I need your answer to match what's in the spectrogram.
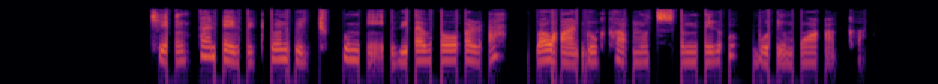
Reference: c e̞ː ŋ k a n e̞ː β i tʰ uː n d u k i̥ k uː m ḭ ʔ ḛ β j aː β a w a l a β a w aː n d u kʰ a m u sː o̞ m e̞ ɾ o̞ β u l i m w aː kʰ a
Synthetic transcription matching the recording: c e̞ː ŋ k a n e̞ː β i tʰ uː n d u c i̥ k u m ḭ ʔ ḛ β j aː β a w a l a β a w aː n d u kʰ a m u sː o̞ m e̞ ɾ o̞ β u l i m w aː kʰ a

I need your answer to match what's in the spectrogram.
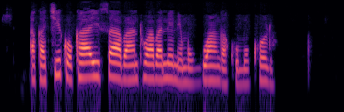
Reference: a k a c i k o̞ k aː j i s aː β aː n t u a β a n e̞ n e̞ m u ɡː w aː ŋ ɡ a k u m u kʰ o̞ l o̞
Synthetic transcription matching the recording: a k a c iː k o̞ k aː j i s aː β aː n t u a β a n e̞ n e̞ m u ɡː w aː ŋ ɡ a k u m u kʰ o̞ l o̞

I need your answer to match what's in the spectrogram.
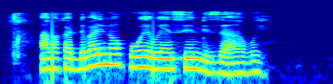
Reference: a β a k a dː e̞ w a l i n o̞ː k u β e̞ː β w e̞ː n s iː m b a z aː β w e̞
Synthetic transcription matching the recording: a β a k a dː e̞ β a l i n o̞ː k u w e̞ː β w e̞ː n s iː m b i z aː β w e̞

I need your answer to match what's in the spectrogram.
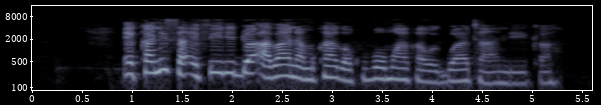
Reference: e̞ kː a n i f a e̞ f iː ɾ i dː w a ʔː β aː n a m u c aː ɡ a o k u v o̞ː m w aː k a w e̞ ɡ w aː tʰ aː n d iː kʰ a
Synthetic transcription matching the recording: e̞ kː a n i s a e̞ f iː ɾ i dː w a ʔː β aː n a m u k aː ɡ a o k u v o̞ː m w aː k a w e̞ ɡ w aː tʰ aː n d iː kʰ a

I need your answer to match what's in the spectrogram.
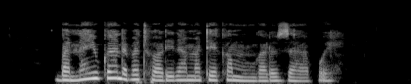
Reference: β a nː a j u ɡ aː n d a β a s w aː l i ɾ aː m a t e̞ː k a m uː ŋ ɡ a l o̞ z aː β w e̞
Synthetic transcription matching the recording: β a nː a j u ɡ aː n d a β a t w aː l i ɾ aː m a t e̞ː k a m uː ŋ ɡ a l o̞ z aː β w e̞

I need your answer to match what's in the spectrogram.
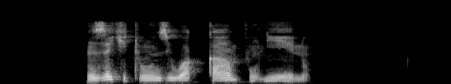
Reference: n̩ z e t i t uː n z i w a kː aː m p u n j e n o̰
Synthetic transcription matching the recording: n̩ z e c i t uː n z i w a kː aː m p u n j e n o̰

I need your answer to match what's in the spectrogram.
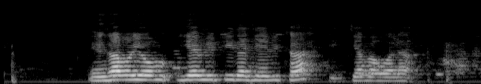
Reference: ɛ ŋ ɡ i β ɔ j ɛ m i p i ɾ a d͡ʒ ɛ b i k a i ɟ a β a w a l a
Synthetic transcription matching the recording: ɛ ŋ ɡ a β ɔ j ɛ m i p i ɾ a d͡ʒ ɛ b i k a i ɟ a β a w a l a

